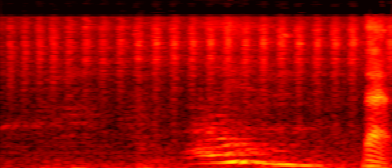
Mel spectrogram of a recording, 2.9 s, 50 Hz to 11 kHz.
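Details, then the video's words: A tiger at a wild animal sanctuary gives a low, rumbling moan that swells and then fades, at about 7:50 pm on a 60° evening after the rainy season; peacocks also heard. "And that's a tiger that you're hearing right now. That"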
